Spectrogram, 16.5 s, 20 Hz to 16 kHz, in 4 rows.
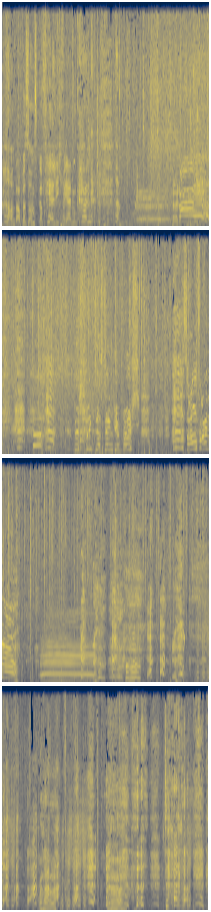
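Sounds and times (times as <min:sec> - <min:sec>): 
speech: 0:00.2 - 0:09.8, 0:11.7 - 0:16.5
billy goat bleating: 0:02.6 - 0:04.2, 0:09.0 - 0:10.3, 0:13.5 - 0:14.2
laughter: 0:03.2 - 0:08.5, 0:09.8 - 0:16.5.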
